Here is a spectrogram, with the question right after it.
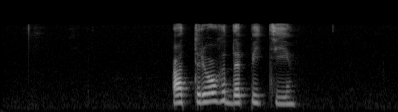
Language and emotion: Russian, neutral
